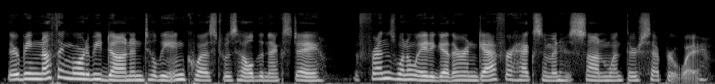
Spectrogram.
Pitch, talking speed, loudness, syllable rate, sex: 210 Hz, 245 wpm, -18 LUFS, 6.3 syllables/s, female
